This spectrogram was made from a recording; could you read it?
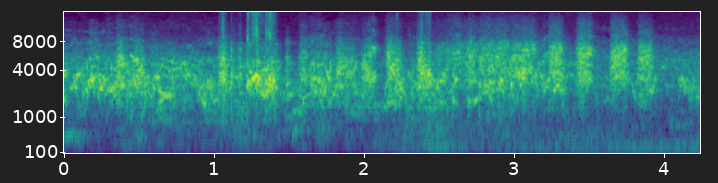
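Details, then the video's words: Several budgies feeding in an outdoor aviary keep up a continuous bright, scratchy chirping and warbling, many voices overlapping with no pauses, with a faint low hum underneath. "Budgies parakeet eating food in outdoor aviary birds chirping sound"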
